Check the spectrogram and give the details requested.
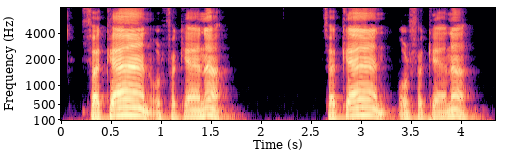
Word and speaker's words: فكان: فكان, not فيكون. فكان, that's the correct way to say it in the Arabic, not fayakun.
